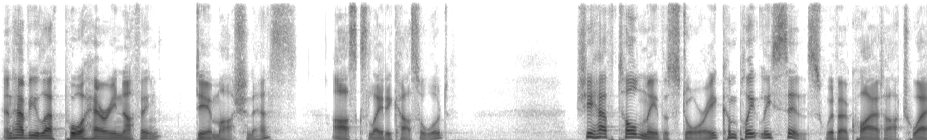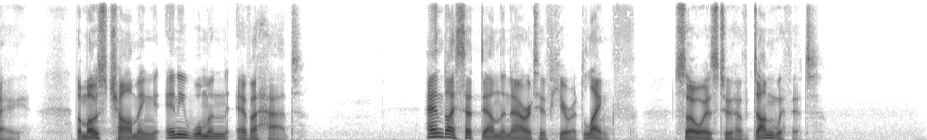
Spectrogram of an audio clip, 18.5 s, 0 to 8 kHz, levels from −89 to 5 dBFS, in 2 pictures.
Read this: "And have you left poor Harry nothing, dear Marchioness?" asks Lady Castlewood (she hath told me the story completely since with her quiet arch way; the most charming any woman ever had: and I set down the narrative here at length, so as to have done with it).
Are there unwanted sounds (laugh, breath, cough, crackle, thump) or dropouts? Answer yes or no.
no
